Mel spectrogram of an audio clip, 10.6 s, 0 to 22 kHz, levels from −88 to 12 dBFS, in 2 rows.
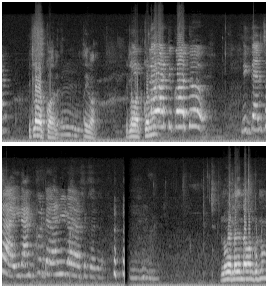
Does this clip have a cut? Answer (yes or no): yes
